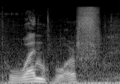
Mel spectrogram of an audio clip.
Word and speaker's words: Wentworth: W ogóle, jeżeli nie wiecie, albo nie znacie się za bardzo na golfie, to właśnie ten klub Wentworth, tak się to wymawia, jest gospodarzem największego turnieju na świecie golfowego Ryder Cup.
